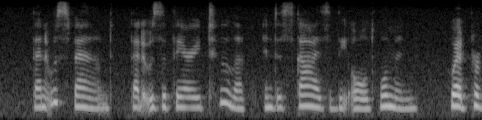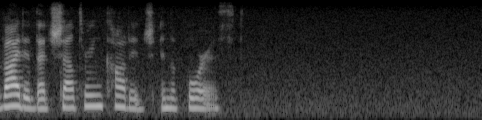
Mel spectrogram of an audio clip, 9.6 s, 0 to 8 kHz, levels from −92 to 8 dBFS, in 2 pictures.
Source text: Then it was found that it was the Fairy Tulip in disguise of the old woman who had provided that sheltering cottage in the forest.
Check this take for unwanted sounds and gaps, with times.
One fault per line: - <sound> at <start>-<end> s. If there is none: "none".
none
